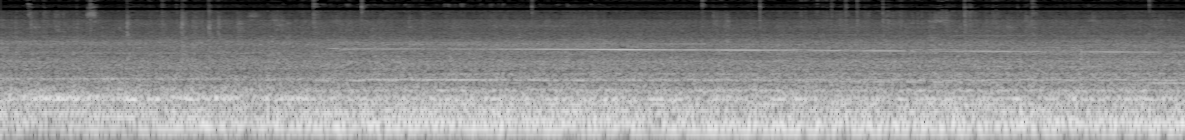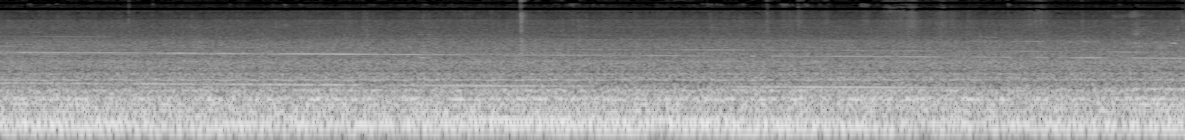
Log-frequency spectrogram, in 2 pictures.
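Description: V/Line VLocity diesel multiple unit running along the line, heard from inside the carriage: a steady low rumble with a faint whine that slowly falls in pitch.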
